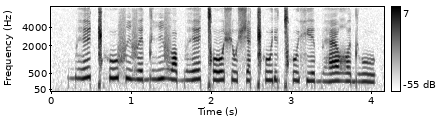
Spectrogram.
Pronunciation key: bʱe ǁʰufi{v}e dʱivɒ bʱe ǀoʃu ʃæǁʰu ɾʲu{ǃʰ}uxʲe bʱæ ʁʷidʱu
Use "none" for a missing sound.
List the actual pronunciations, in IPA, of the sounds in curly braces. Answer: v, ǀʰ

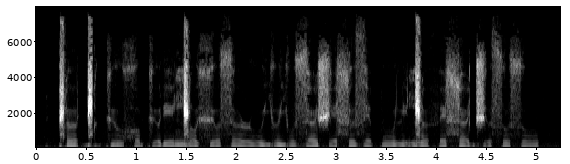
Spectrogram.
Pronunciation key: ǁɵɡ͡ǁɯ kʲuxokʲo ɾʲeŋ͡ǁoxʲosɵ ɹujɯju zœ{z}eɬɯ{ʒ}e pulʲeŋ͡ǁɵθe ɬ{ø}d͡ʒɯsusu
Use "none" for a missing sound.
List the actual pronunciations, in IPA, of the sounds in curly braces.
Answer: ʃ, z, œ

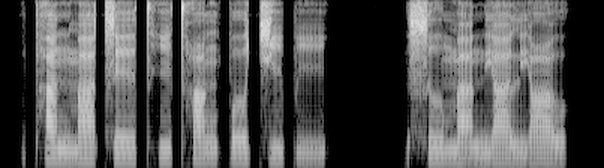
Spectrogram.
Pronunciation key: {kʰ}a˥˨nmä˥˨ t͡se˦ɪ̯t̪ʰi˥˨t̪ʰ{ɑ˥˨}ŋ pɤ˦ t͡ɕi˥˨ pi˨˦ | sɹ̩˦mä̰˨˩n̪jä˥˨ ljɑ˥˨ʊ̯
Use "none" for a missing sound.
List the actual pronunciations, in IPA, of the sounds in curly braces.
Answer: pʰ, ɑ˦

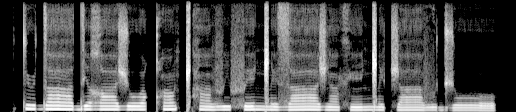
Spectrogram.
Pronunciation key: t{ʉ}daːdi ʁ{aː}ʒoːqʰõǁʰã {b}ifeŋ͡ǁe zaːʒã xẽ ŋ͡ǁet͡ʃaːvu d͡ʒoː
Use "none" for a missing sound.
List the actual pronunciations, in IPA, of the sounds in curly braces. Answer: ʉ, aː, v

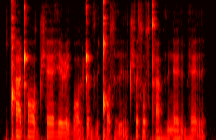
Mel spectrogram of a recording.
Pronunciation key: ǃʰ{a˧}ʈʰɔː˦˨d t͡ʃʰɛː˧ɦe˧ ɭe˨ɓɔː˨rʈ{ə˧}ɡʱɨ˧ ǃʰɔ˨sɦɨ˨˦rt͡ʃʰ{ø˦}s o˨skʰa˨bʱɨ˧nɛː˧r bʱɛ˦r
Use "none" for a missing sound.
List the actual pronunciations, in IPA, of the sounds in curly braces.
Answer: a˦˨, ə˦˨, ə˦

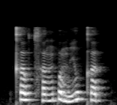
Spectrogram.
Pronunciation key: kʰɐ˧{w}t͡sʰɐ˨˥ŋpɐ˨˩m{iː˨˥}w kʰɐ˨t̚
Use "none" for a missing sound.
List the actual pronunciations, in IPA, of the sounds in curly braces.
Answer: w, iː˥

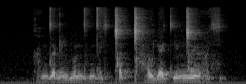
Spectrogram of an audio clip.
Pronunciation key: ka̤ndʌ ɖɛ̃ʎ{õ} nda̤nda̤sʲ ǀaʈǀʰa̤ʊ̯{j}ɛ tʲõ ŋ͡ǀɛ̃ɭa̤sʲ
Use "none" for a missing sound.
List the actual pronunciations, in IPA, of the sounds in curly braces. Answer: o, j

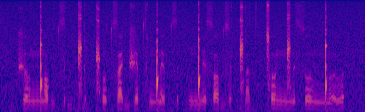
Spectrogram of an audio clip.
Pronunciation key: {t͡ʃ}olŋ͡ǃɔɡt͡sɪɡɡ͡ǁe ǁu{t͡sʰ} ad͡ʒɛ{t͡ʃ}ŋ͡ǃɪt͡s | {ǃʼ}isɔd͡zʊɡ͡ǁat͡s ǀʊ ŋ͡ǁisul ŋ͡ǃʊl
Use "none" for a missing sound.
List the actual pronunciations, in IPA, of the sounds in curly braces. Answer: t͡ʃ, t͡s, t͡s, ŋ͡ǃ

